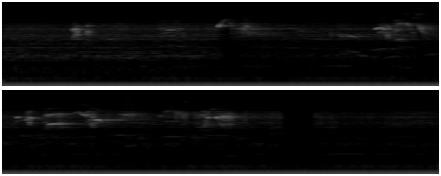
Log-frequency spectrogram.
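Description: Ducklings peeping: a string of short, high chirps, busiest from about three to five seconds in, then stopping.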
